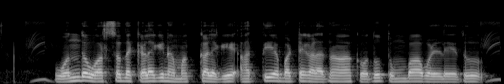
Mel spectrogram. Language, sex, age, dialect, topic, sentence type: Kannada, male, 18-24, Central, agriculture, statement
